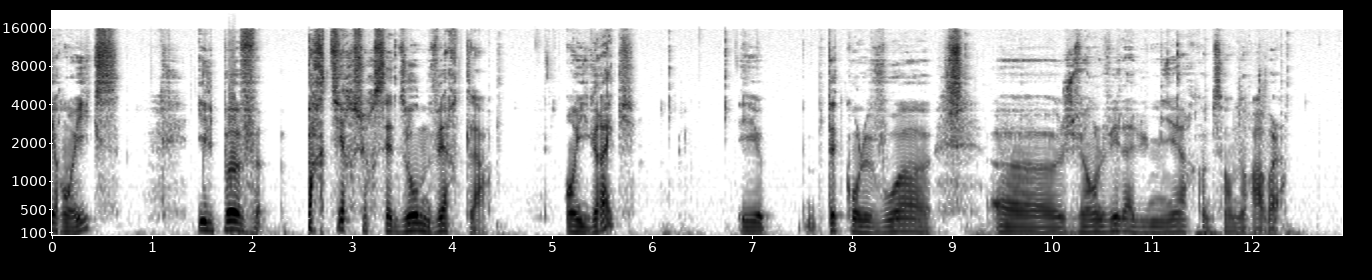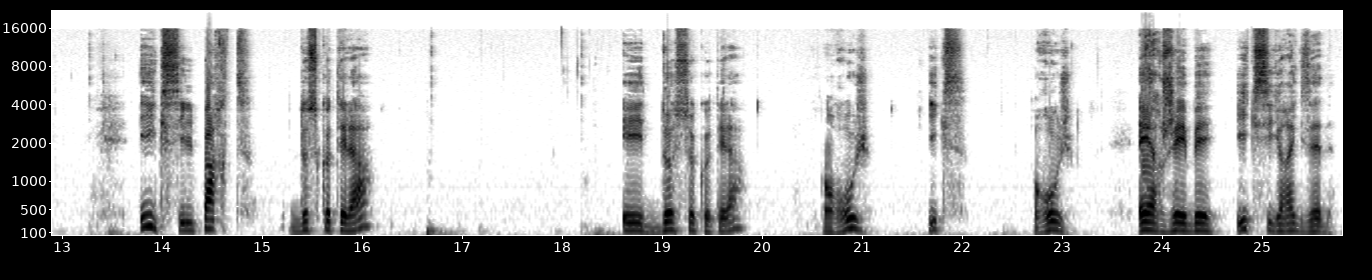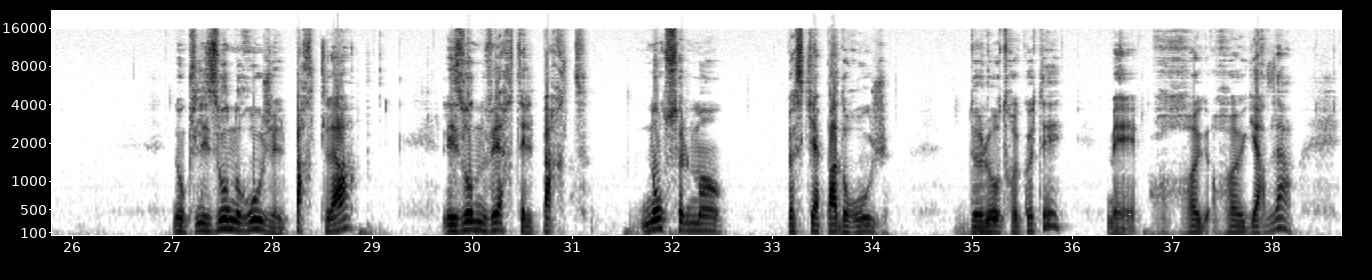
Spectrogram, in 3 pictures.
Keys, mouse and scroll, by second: 1.9-3.3 alt+drag, 4.4-5.7 alt+drag, 6.1 alt+middle click, 6.8-9.0 alt+drag, 9.6 middle click, 11.0 click, 12.2 alt+click, 16.6-18.1 alt+drag, 29.0 alt+click, 35.0-36.4 alt+drag.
